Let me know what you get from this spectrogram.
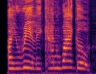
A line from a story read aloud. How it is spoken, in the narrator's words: Fuzzy cried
